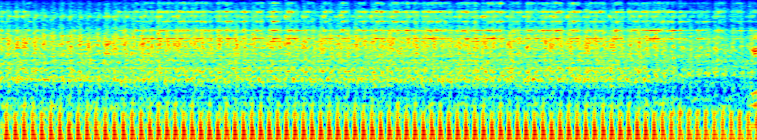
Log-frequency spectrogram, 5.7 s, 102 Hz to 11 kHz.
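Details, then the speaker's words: Woodland Mills HM130 portable sawmill engine idling: fast, even thumping with a faint ping as the centrifugal clutch starts to engage; an idle set too high causes premature engagement and a worn clutch. "If I had that idle just a little bit higher than what it is, you're gonna have that pinging sound. That is the sound of the clutch starting to engage, wearing it out prematurely."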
